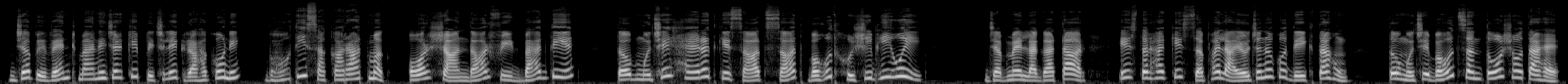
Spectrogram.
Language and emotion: Hindi, surprised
